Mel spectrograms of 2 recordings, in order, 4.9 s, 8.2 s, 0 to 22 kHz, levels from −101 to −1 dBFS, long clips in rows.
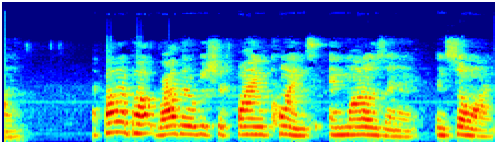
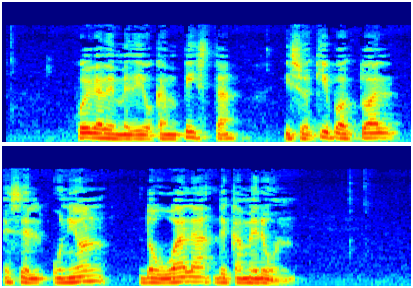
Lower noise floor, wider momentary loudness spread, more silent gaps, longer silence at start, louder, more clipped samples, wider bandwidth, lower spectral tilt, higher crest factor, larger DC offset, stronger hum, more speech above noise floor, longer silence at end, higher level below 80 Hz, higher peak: second, -60 dBFS vs -64 dBFS; about the same, 12 LU vs 10 LU; neither; second, 0 s vs 0.75 s; first, -15 LUFS vs -20 LUFS; neither; second, 7.8 kHz vs 9.2 kHz; about the same, -6 dB/octave vs -7 dB/octave; about the same, 16 dB vs 16 dB; neither; neither; about the same, 45 dB vs 45 dB; second, 0 s vs 1.15 s; second, -60 dBFS vs -52 dBFS; first, 0 dBFS vs -4 dBFS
